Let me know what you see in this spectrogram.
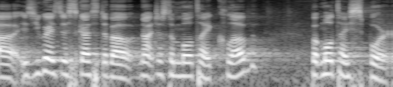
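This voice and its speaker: Over noticeable background noise and audible room echo, a woman with an American accent talks very fast at medium pitch, her intonation fairly even. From United States. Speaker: panel moderator. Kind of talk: panel discussion. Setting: stage with audience.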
